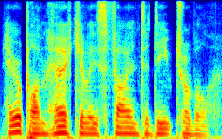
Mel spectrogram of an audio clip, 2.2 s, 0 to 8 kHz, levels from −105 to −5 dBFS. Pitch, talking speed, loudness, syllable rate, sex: 115 Hz, 160 wpm, -18 LUFS, 5.8 syllables/s, male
